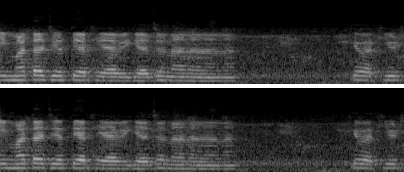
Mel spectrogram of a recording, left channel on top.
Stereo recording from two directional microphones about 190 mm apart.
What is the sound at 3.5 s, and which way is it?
Speech, 20° left (ahead or behind).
